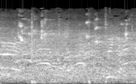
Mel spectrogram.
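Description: Arena crowd noise during a basketball game, with a basketball being dribbled on the hardwood court.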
